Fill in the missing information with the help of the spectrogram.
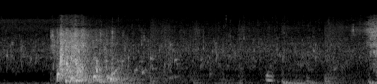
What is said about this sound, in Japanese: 二人は満身に火を浴びながら、しぶきを跳ね飛ばして他愛もなく遊んでいます。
